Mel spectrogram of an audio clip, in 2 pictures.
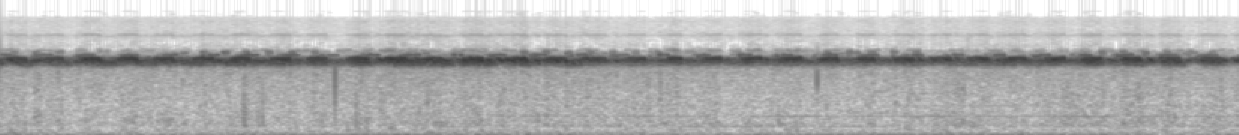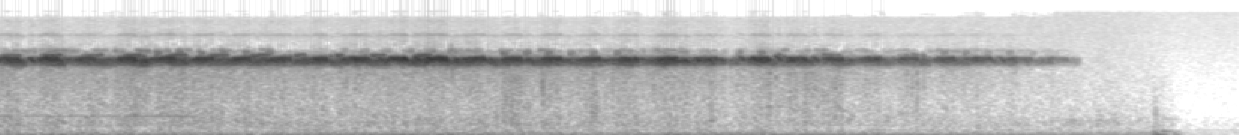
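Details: Field insects in chorus, a continuous high, thin buzzing trill with rapid pulses, holding at steady loudness for about fifteen seconds before fading and stopping abruptly.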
